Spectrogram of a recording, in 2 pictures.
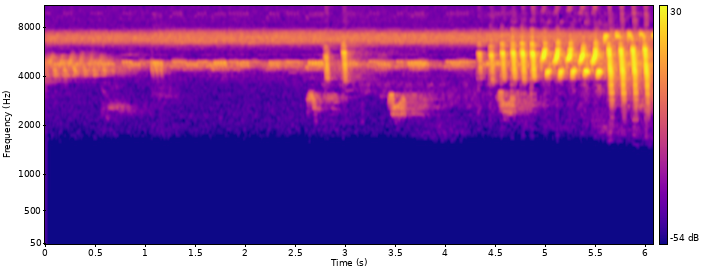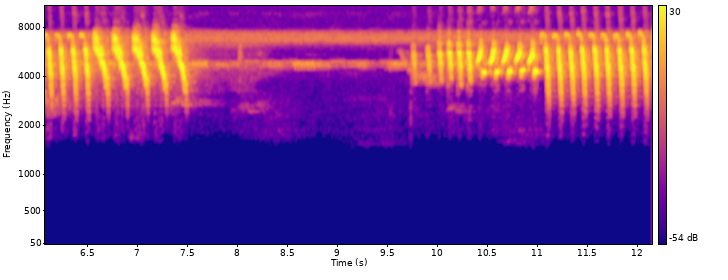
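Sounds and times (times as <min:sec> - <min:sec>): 
rufous-capped warbler song in Arizona: 0:04.3 - 0:07.5, 0:09.8 - 0:12.1.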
